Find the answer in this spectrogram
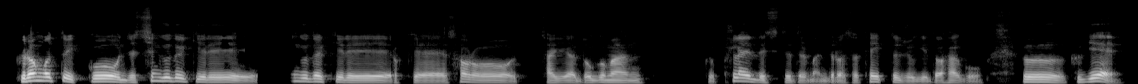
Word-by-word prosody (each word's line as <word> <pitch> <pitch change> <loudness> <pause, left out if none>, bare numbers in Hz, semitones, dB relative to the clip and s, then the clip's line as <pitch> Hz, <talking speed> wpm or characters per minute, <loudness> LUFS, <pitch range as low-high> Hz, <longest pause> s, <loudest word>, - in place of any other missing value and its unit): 그런 165 +5 +8
것도 170 -1 +4
있고 135 -3 +5
인제 105 0 -2
친구들끼리, 110 - -1 0.3
친구들끼리 115 - 0
이렇게 90 - -7 0.3
서로 95 - -2 0.2
자기가 90 0 -3
녹음한 95 0 -3 0.6
그 - - -12
플레이 155 -4 0
리스트들 100 -5 -6
만들어서 80 0 -7
tape도 125 -5 -2
주기도 80 0 -5
하고 85 -3 -7 0.4
그 115 -6 +2
그게 135 +7 +2
105 Hz, 285 characters per minute, -21 LUFS, 90-130 Hz, 0.6 s, 그런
